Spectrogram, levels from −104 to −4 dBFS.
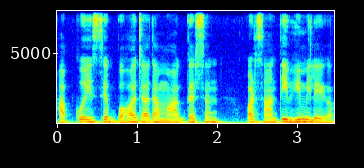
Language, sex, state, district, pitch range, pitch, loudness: Hindi, male, Bihar, East Champaran, 140-165 Hz, 150 Hz, -33 LUFS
